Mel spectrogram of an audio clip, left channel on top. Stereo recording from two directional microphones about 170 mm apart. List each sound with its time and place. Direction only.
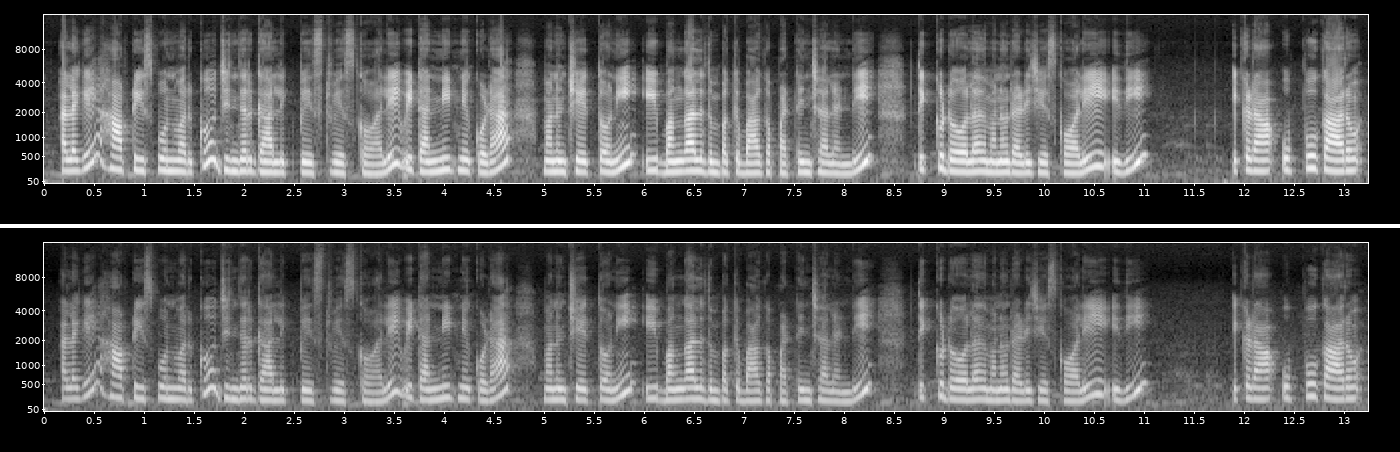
0.2 s a woman's voice: 45° left (ahead or behind)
